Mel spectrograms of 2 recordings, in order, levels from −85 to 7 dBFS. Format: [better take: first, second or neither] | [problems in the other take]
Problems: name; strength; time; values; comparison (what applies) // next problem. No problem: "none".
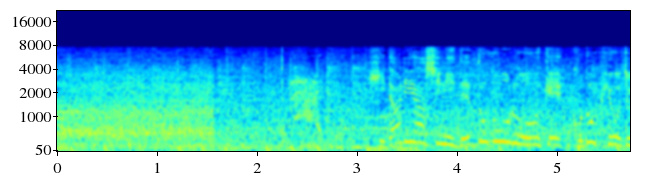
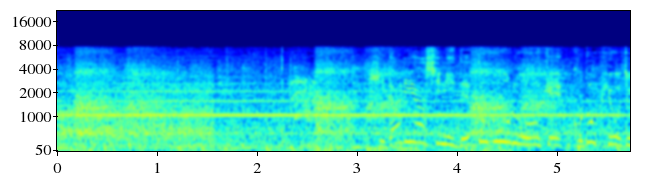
first | background sound (Wind instrument, woodwind instrument + Breathing); 1 dB below the speech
